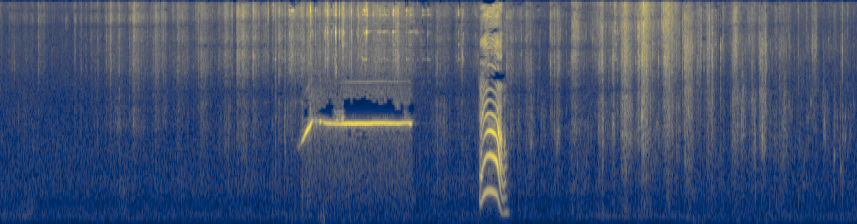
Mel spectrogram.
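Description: A person's long whistle to call a dog: it glides up briefly, then holds one high steady pitch for over a second. About a second later comes a short high call that swoops up and down, and then faint rustling.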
